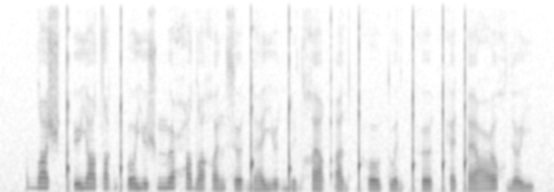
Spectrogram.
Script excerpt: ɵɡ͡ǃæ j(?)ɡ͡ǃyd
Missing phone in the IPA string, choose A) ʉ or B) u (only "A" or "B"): A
